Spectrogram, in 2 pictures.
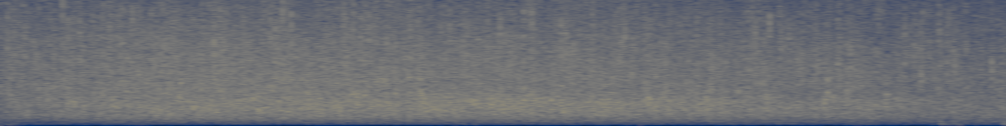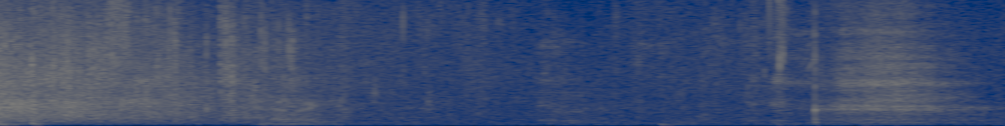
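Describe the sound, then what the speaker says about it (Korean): A church congregation gives sustained applause to welcome a speaker to the front, a broad, dense wash of clapping that slowly tapers and dies away into quiet room sound with a few faint noises. "박수로 환영하겠습니다"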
